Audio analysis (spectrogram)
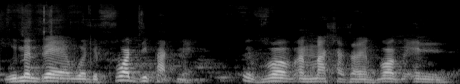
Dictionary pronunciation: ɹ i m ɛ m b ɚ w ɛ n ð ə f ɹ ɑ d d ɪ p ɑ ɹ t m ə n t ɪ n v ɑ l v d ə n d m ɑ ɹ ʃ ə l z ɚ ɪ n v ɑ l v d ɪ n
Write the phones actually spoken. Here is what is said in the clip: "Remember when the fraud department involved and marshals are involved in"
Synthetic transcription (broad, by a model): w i m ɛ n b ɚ w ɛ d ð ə f ɑ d d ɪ p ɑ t m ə n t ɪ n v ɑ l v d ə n m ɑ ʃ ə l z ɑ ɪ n v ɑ l v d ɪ n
